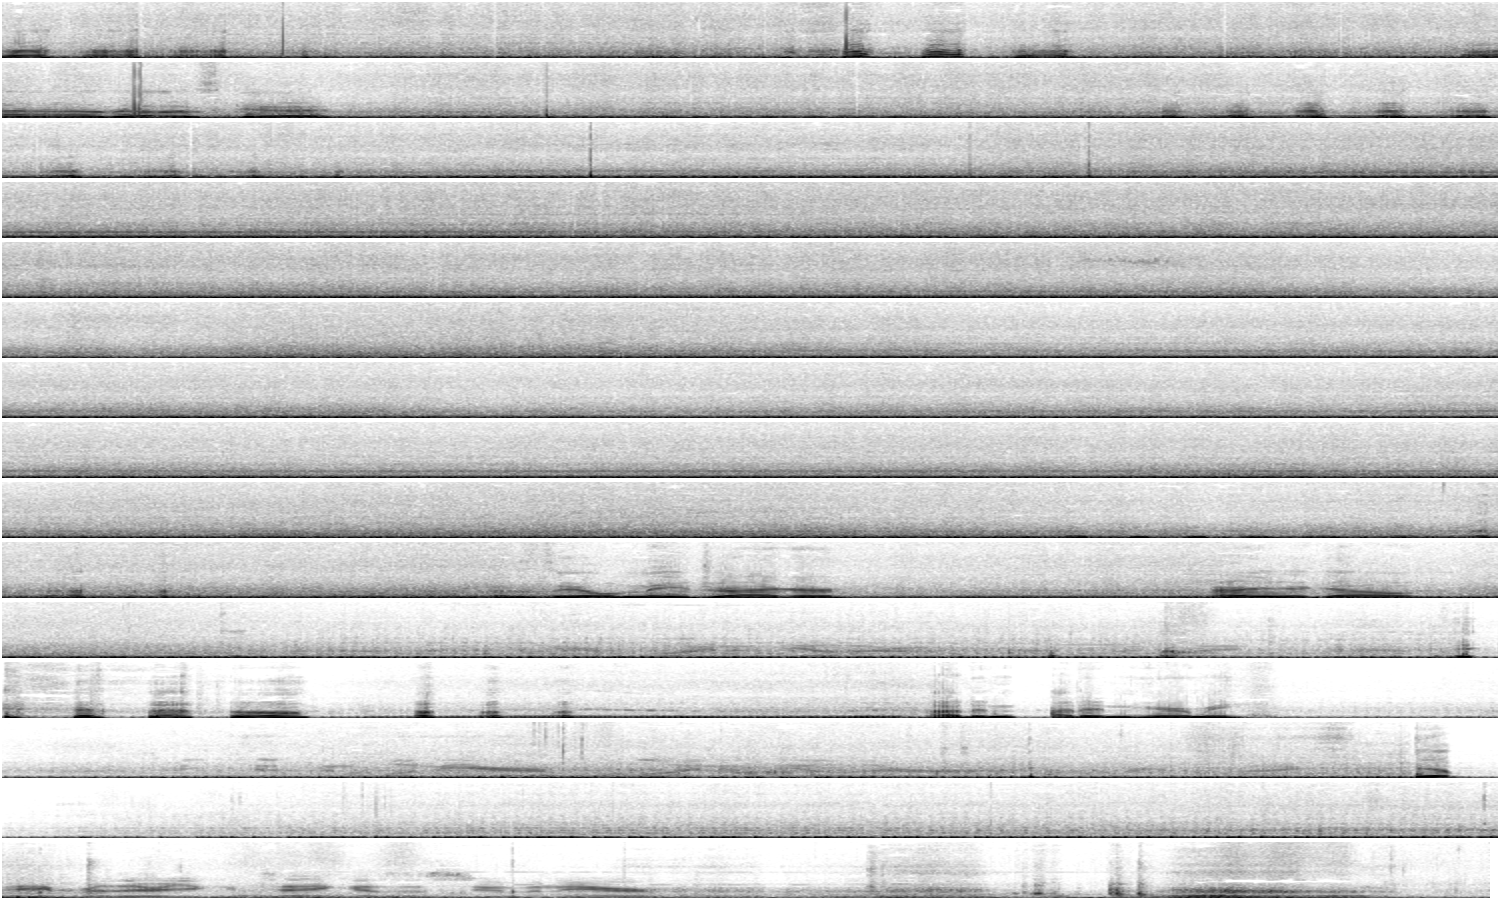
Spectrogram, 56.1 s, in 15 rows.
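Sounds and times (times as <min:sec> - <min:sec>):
motorcycle engine: 0:00.0 - 0:56.0
wind rush: 0:07.7 - 0:24.2, 0:25.0 - 0:35.0.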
